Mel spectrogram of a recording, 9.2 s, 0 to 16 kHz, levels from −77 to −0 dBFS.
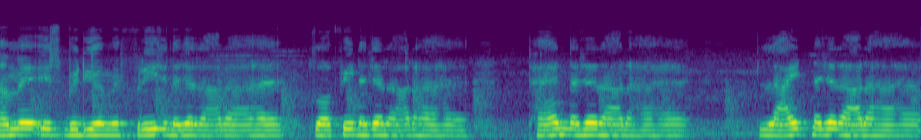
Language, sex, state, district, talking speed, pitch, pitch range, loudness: Hindi, male, Odisha, Khordha, 155 wpm, 145 Hz, 140-155 Hz, -15 LUFS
